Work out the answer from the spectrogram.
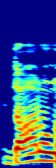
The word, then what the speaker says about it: Dottle: Dottle is Dottle. Dottle and Breyer. Dottle, like the remnants of a bowl. Duddle and Briar.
